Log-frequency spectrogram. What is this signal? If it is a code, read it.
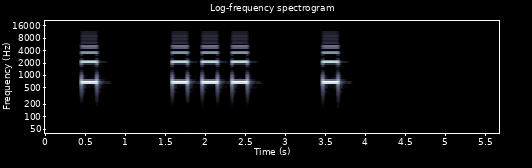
Beep code, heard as beeps from a small speaker, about 710 Hz. 1-3-1. In Phoenix BIOS tables: memory refresh failure.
